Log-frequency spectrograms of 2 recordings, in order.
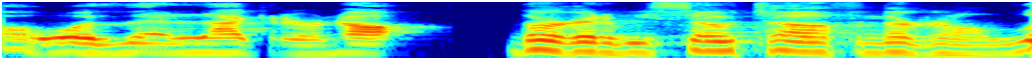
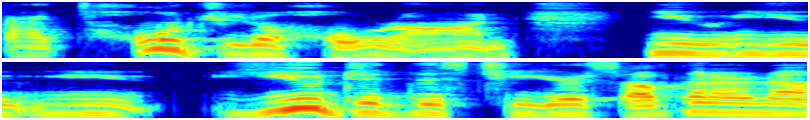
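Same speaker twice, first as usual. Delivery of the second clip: mock-scolding tone; 8 dB quieter than usual. Retelling how a woman scolded a little boy who fell off a swing, mock-scolding. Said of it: "she starts berating him".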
